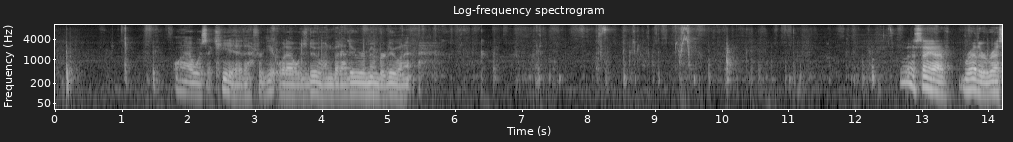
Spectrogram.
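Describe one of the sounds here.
Rubber squeaks as a tire bead is worked over a rim.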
